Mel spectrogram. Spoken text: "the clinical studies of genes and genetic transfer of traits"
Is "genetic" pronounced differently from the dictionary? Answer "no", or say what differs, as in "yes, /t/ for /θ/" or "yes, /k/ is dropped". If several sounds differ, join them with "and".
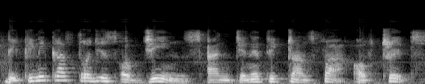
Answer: no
